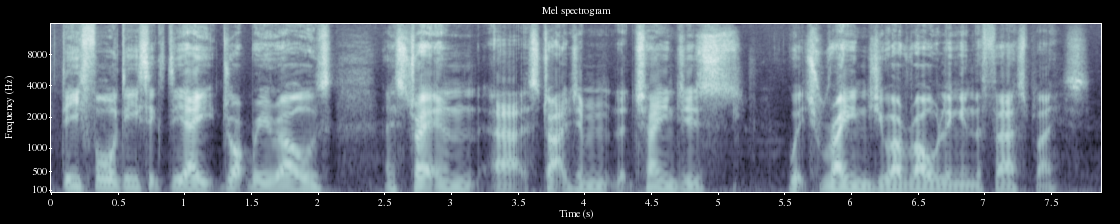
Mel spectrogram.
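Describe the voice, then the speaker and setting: An unhurried man with a mid-range, fairly even voice hosts a relaxed livestream, reading viewer comments and chatting with few pauses. The sound is clean with no echo, and he thinks aloud at length with restarts and repeated phrases.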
